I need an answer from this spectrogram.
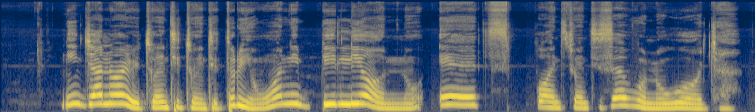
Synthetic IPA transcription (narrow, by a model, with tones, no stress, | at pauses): nĩ˦d͡ʒa˦nũ˦a˦ɾi˨twɛ̃˧nti˧twɛ̃˨nti˨t̪ɾi˦˨w̃ɔ̃˨˦nĩ˦bi˦li˦ɔ˦˨nːũ˨˦e˦t | pɔ̃˨j̃nttwɛ̃˨nti˨sɛ˦vũ˨nõ˧wo˦ɔ˧d͡ʒa˨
